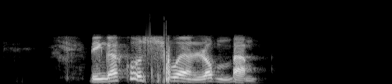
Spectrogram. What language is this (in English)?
Ewondo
